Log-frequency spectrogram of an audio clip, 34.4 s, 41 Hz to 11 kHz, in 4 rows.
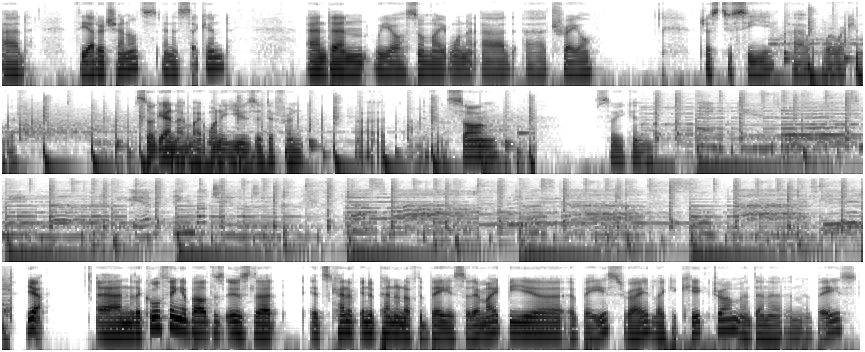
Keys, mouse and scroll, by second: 5.2 typing, 7.8 click, 9.7 click, 10.3 click, 12.4 click, 14.5-15.2 typing, 14.7 click, 15.4-16.5 drag, 25.7 typing.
